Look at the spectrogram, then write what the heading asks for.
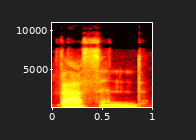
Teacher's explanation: i'm not going to release the d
